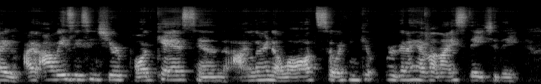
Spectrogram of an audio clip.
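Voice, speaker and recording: A woman with a Brazilian accent speaks at a fairly quick pace and a fairly high pitch. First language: Portuguese. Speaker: animal science professor. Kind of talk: podcast interview.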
